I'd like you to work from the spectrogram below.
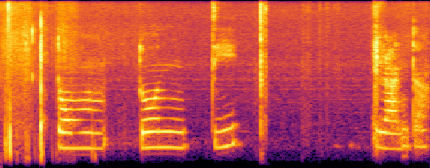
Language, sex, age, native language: Icelandic, female, 7, Icelandic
